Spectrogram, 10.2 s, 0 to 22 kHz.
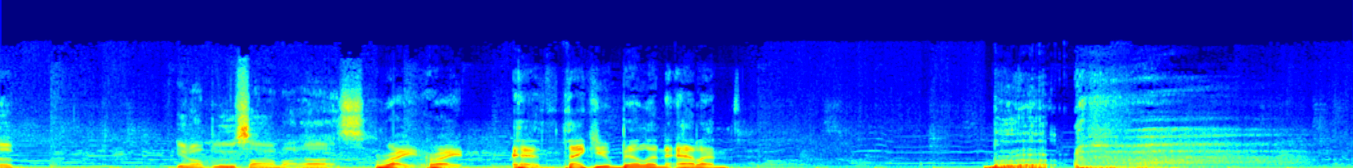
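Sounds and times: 
speech: 0.0s - 0.3s, 1.3s - 5.6s, 7.4s - 7.7s
loud low gravelly burp and throaty belch: 7.4s - 9.1s.

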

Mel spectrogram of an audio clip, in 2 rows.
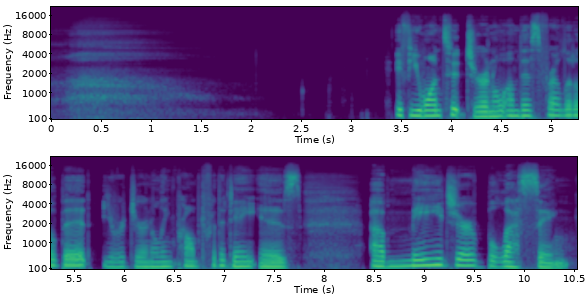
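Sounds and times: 
long deep breathy exhale: 0.0s - 2.0s
speech: 3.4s - 10.5s.

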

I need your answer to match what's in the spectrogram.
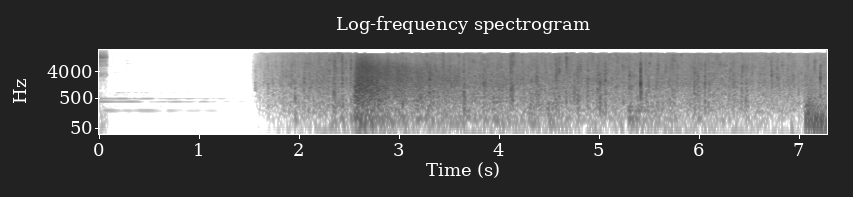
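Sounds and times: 
steady rain pattering on a surface: 1.6s - 7.2s.

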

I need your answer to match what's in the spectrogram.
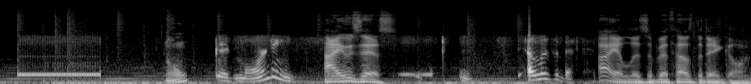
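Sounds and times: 
electronic telephone ringing tone while waiting for an answer: 0.2s - 1.0s, 4.0s - 4.4s
speech: 1.7s - 7.5s.

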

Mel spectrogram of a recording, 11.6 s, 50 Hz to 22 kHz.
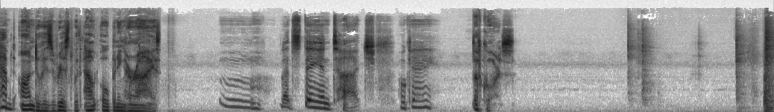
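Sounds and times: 
speech: 0.1s - 2.6s, 4.2s - 7.8s
door opening and shutting with latch clicks and closing thud: 9.4s - 10.0s, 11.0s - 11.5s.

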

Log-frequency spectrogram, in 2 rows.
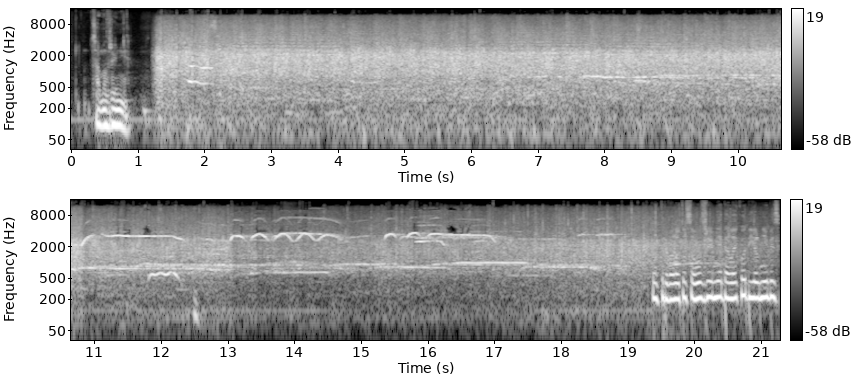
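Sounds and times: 
speech: 0.4s - 1.0s, 19.6s - 21.2s
concert audience applauding in a standing ovation in a hall: 1.2s - 21.2s
scattered cheers from concert audience: 1.2s - 21.2s
shrill whistles from concert audience: 10.7s - 19.0s.

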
